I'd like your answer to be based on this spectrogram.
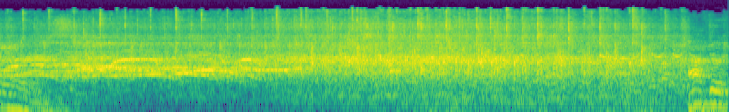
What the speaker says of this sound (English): another round of applause for these two gladiators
